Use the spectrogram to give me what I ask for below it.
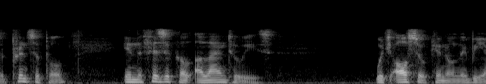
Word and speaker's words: allantois: Readers aside, I'm pronouncing the word A-L-L-A-N-T-O-I-S as allantois. End of readers aside.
